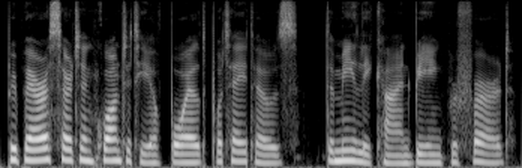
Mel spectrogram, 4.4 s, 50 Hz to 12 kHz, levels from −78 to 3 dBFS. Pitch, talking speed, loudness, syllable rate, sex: 185 Hz, 165 wpm, -17 LUFS, 5.8 syllables/s, female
